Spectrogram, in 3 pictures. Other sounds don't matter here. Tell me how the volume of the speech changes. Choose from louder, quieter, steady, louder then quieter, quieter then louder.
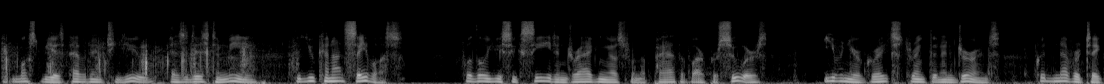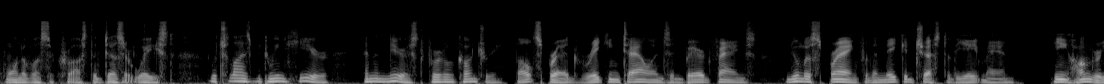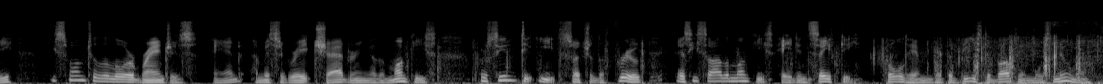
steady.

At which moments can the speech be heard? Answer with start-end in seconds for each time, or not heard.
0.0-33.0.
